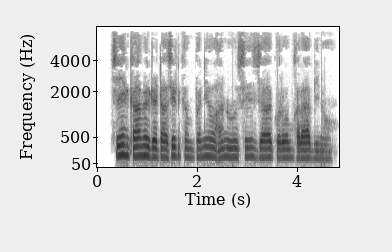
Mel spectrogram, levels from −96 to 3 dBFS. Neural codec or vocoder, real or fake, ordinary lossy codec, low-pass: none; real; MP3, 32 kbps; 7.2 kHz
